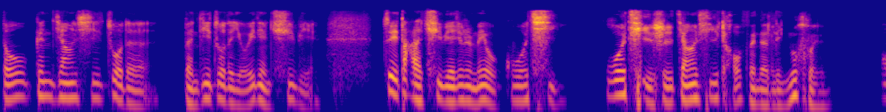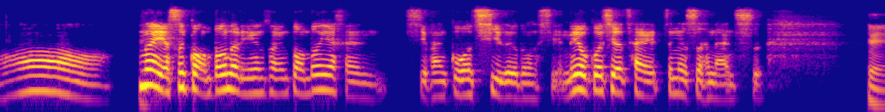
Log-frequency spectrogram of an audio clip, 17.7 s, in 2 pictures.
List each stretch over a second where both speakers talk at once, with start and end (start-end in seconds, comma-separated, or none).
none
